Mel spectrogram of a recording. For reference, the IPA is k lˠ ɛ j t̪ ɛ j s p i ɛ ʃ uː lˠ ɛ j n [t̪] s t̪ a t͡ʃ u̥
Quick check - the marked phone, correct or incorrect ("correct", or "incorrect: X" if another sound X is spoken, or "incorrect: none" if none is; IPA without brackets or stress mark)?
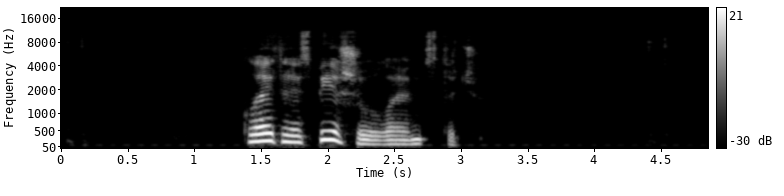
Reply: correct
